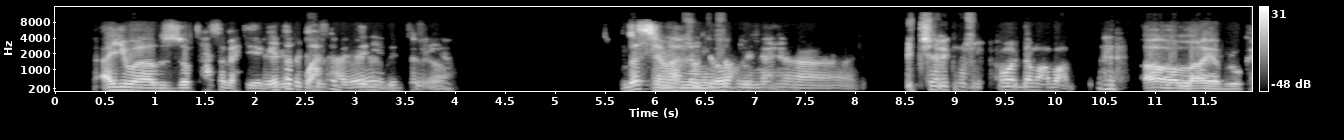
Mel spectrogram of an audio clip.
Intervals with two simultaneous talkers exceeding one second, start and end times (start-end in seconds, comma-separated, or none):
2.0-4.0, 6.0-7.3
